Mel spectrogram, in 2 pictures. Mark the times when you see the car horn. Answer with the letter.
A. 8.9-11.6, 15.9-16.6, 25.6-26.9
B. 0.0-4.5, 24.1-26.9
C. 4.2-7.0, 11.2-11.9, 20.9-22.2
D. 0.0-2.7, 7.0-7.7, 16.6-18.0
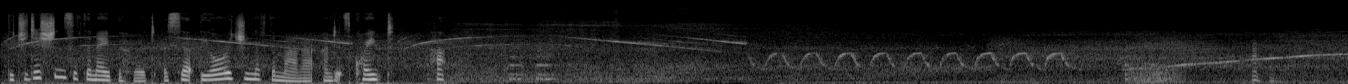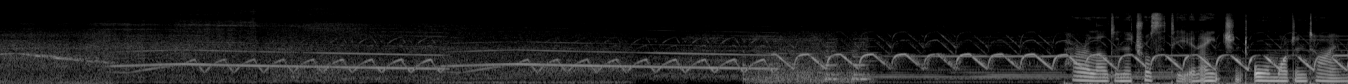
C.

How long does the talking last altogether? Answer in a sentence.
The talking can be heard for 7 seconds in total.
